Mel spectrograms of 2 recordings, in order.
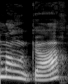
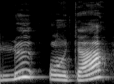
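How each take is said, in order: First: The article loses its vowel and joins hangar. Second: The article keeps its vowel before hangar. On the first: The speaker calls it wrong. "On ne dit pas l'hangar" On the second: The speaker calls it right. "on dit le hangar"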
